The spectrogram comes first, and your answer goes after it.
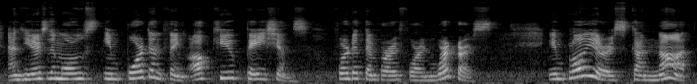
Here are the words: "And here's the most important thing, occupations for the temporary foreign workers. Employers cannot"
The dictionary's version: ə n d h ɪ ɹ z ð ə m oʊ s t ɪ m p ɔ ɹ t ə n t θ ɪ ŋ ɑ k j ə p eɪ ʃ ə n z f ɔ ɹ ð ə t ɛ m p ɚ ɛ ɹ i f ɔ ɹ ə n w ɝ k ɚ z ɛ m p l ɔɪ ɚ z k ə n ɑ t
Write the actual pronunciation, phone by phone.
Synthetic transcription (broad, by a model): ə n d h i ɹ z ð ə m oʊ s t ɪ m p ɔ ɹ t ə n t θ ɪ ŋ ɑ k j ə p eɪ ʃ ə n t f ɔ ɹ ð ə t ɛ m p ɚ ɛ ɹ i f ɔ ɹ ə n w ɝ k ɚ s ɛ m p l ɔɪ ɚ s k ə n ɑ t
